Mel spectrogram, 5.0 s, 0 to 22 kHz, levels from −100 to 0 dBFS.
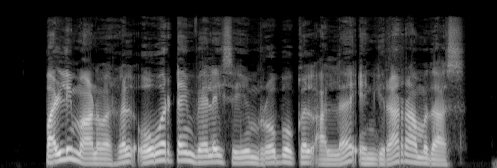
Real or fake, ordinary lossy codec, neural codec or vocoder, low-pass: fake; AAC, 64 kbps; vocoder, 44.1 kHz, 128 mel bands every 256 samples, BigVGAN v2; 14.4 kHz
